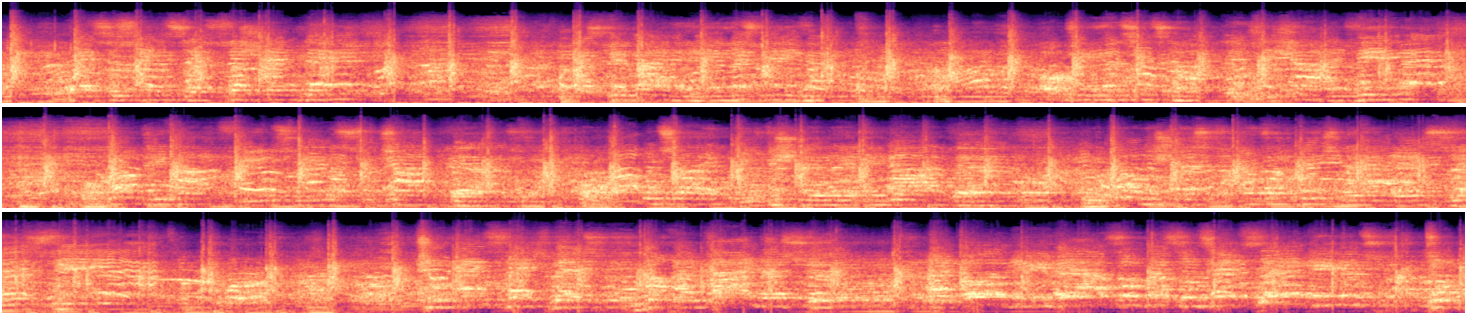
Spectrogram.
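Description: Live German Schlager song played loud: a male singer over backing music with a steady dance beat, with the crowd cheering and singing along. The bass beat drops out about five seconds before the end.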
